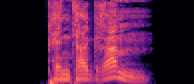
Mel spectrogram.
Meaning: pentagram, pentacle
- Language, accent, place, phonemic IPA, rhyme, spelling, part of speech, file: German, Germany, Berlin, /pɛntaˈɡʁam/, -am, Pentagramm, noun, De-Pentagramm.ogg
